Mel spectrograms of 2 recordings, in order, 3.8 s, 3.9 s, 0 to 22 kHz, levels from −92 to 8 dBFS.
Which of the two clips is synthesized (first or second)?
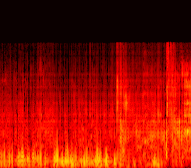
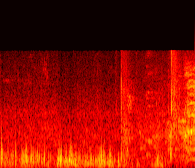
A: first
